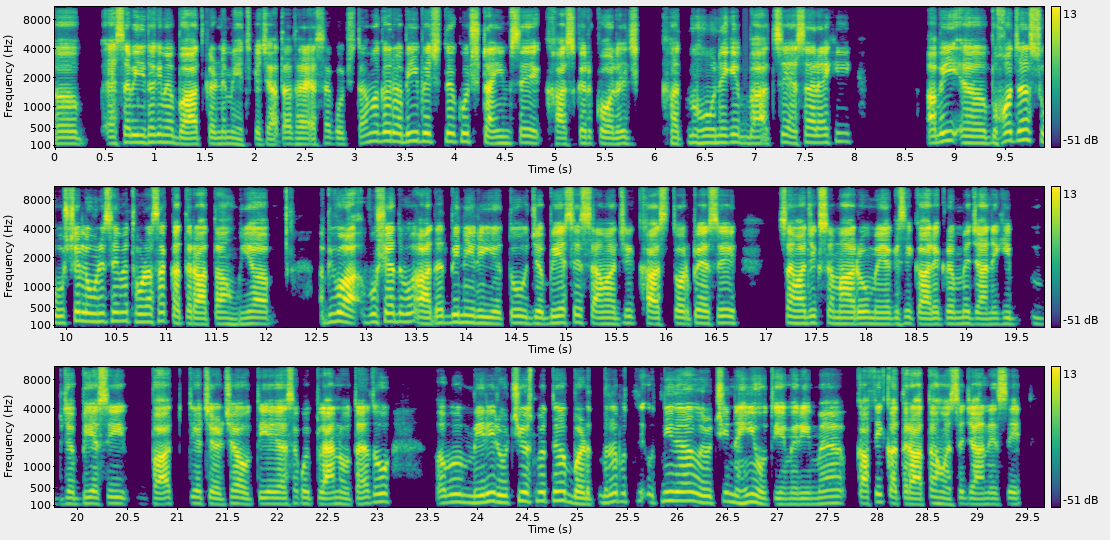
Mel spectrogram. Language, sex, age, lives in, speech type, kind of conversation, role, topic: Hindi, male, 20-24, India, conversation, advice, user, सामाजिक कार्यक्रमों में बात करने का डर और भीड़ में घबराहट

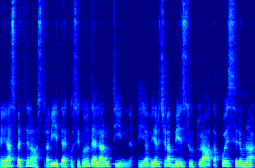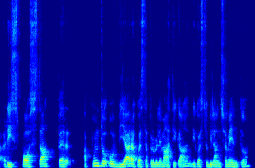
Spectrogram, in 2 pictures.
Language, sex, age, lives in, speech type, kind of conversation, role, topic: Italian, male, 25-29, Italy, conversation, podcast, host, Come bilanci la felicità immediata e i progetti a lungo termine?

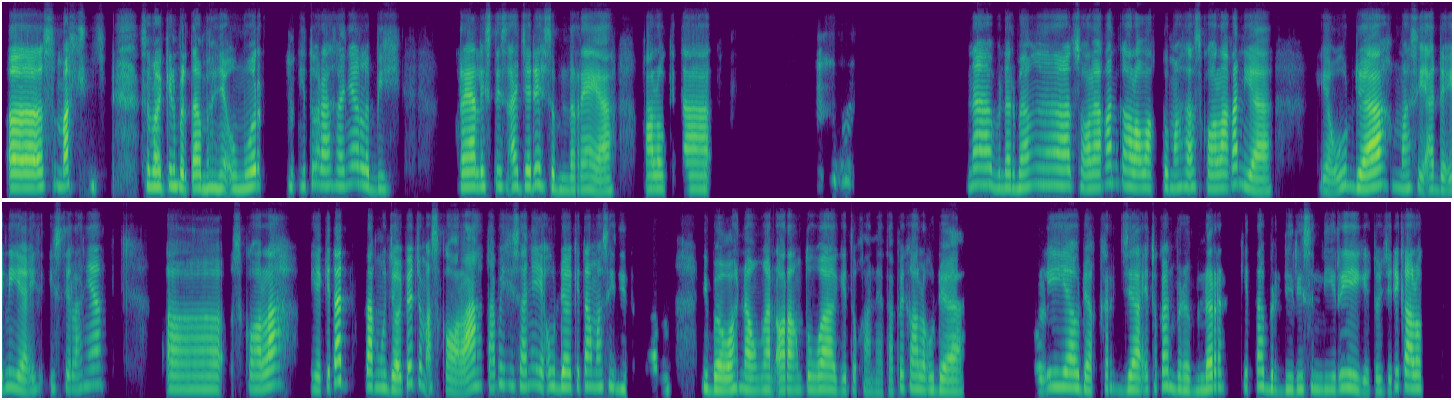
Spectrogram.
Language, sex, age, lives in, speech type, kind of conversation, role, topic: Indonesian, female, 20-24, Indonesia, conversation, unstructured, none, Apa alasan kamu menunda pekerjaan padahal kamu tahu itu penting?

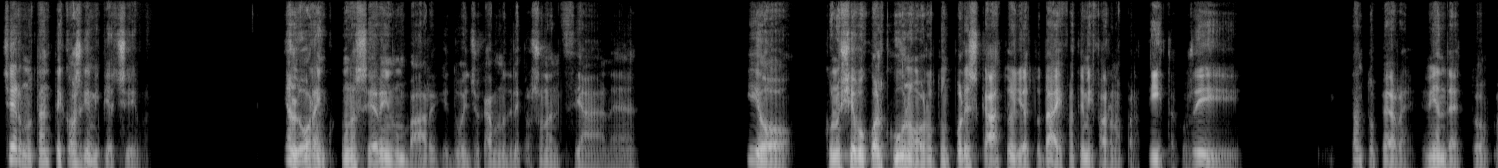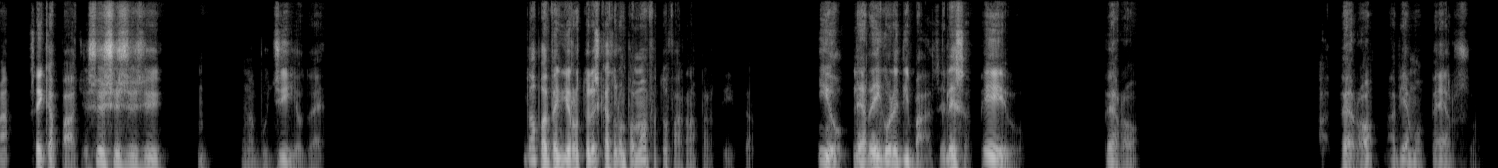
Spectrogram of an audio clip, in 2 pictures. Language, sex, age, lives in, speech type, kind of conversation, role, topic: Italian, male, 55-59, Italy, conversation, podcast, guest, Com’è stato il tuo primo tentativo fallito e cosa hai imparato?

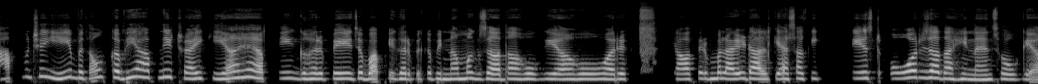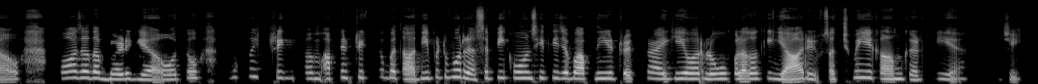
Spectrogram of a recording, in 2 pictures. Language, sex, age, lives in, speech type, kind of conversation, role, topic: Hindi, female, 35-39, India, conversation, podcast, host, Kaunsi chhoti si trick se khane ka taste turant sudhar jaata hai?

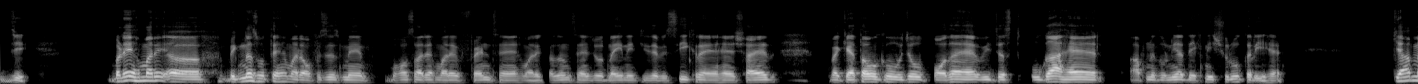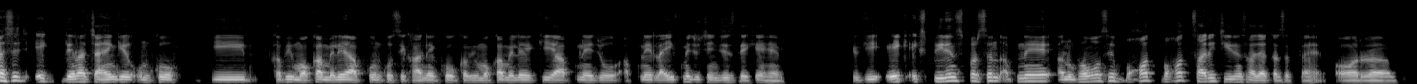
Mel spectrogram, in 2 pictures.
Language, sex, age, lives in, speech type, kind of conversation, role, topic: Hindi, male, 40-44, India, conversation, podcast, host, Apni voice aur apne andaaz par kaise kaam karte ho?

